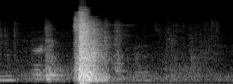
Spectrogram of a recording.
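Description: A single loud bang, sharp and brief, about a second in.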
